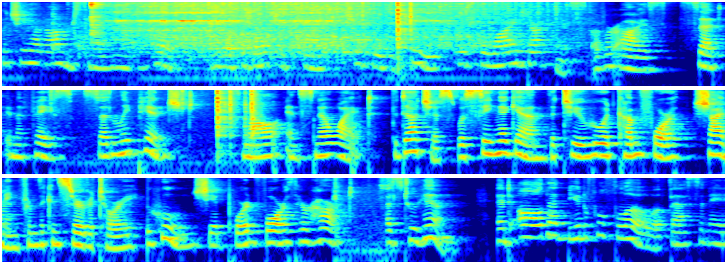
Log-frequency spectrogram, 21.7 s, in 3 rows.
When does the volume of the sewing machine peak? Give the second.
2 s.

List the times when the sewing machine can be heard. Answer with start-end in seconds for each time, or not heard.
0.0-6.1.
